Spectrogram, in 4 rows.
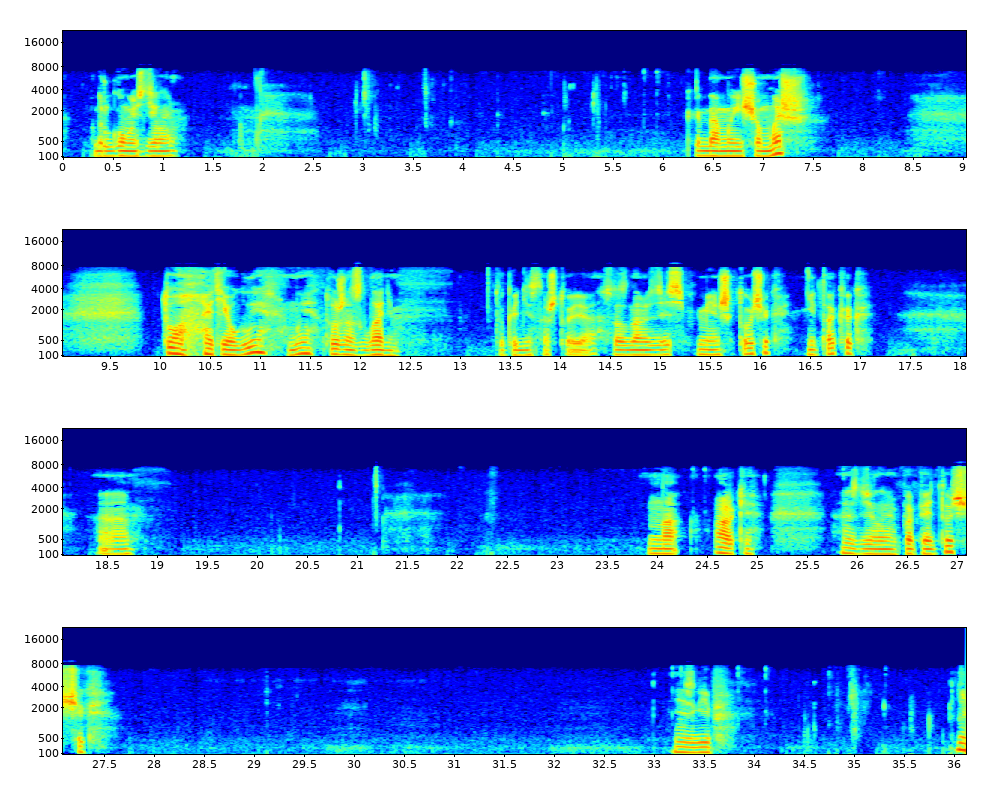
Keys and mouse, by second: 3.1-4.5 drag, 9.6 Tab, 10.5 click, 11.6 ctrl+shift+b, 24.4 click, 26.1 click, 27.4 ctrl+shift+v, 29.4 ctrl+shift+b, 33.3 click, 34.1 click, 35.1 ctrl+shift+b.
